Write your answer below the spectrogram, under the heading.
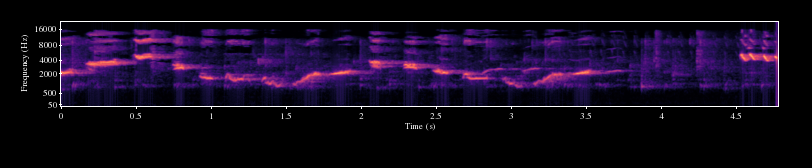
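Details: Excited white-rumped shama (murai batu) delivers a flowing series of whistled, looping phrases that rise and fall, repeated about twice a second, ending with a high thin note.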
